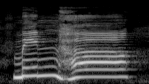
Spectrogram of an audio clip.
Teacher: منہا کے ساتھ الف مدہ ہونے کی وجہ سے ہم یہاں پر ایک الف کی مقدار کھینچ کر پڑھیں گے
